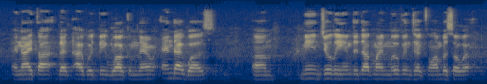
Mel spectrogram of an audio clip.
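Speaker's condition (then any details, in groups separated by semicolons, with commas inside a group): ALS; asked to talk slower, clearer, losing voice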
